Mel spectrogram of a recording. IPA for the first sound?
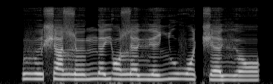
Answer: v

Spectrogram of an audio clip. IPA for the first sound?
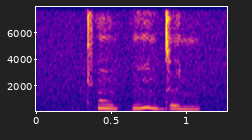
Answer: cʰ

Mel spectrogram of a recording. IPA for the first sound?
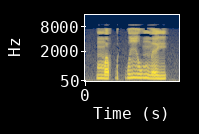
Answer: m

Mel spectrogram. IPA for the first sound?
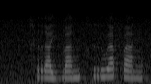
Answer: kʰ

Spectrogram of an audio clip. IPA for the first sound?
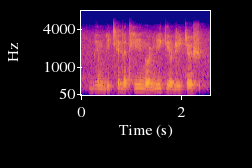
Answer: bʱ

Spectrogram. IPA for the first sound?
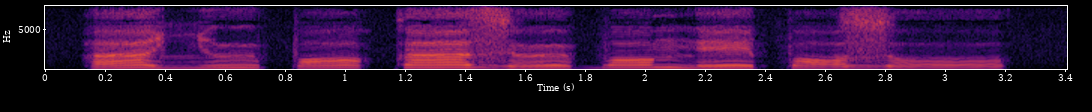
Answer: ɐ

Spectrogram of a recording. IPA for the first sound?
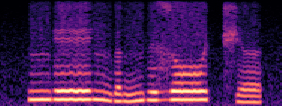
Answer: ŋ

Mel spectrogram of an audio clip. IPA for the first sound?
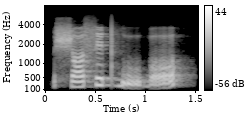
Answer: ʃ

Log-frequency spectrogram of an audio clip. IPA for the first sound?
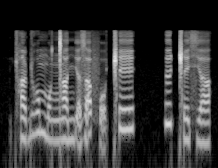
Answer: ʈʰ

